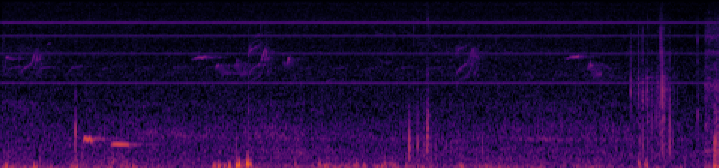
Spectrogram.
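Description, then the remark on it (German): A common cuckoo gives one faint two-note call in a chestnut forest on a high path of the Way of St. James under a clear blue sky, with soft footsteps crunching as someone walks and small birds chirping faintly in the background. “Und wie Sie gerade gehört haben, ist hier auch ein Kuckuck zu Hause.”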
